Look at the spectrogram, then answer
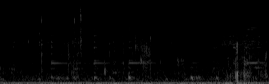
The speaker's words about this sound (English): Let me take a sip.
